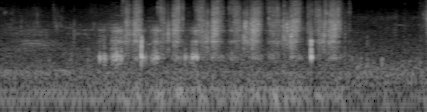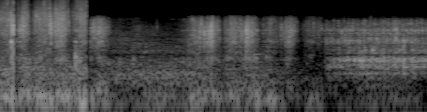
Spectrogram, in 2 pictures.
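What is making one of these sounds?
A stone roller grinds and scrapes over a grinding stone.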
